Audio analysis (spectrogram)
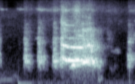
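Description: A rooster crows nearby at an outdoor site, a few clucks leading into one loud, drawn-out cock-a-doodle-doo and then another short call.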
